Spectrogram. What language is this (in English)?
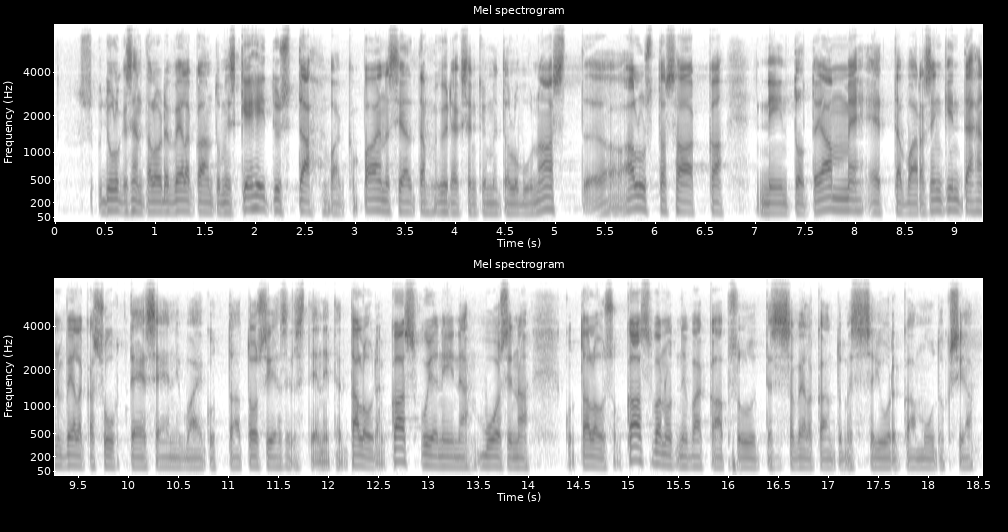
Finnish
